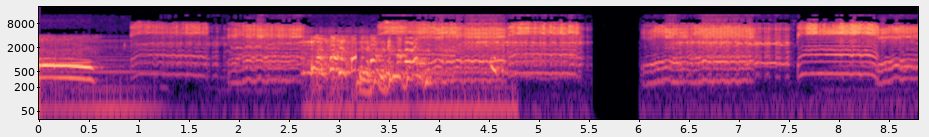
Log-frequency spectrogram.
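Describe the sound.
A voice imitates a sheep, letting out a series of drawn-out, wavering bleats, close and fairly loud, with a brief pause before the last few.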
